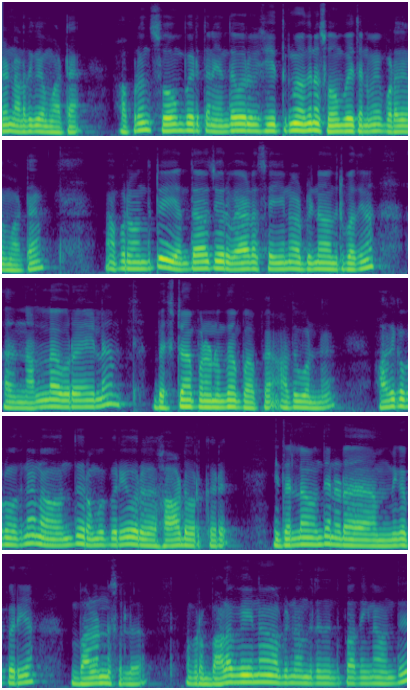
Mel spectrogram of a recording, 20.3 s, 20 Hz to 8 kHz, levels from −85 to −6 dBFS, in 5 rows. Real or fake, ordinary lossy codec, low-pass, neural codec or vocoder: real; none; none; none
